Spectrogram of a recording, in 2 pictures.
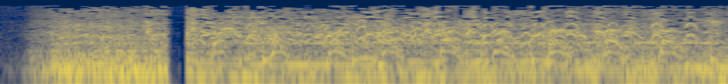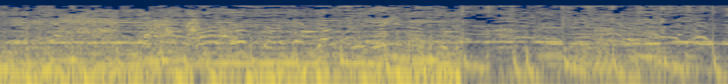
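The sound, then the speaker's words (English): A loud, dense crowd of Pride marchers in Seattle shouts and jeers nonstop at a man reading the Bible, with overlapping yells, babble and sharp barking cries at him; a brief cut breaks it near the start. “This is a man reading the Bible, and pride marchers taunt him, shake their butts in his face, shake their genitalia in his face, and bark at him.”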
